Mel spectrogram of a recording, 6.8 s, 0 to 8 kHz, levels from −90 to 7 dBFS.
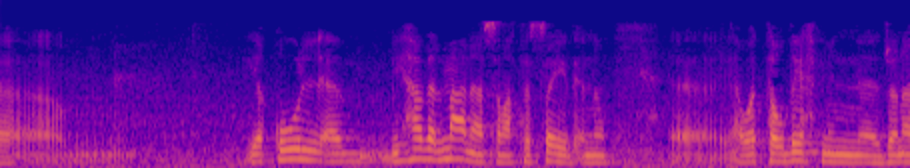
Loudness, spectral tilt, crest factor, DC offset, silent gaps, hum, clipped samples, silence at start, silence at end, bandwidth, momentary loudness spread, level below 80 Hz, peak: -33 LUFS; -7.5 dB/octave; 18 dB; under 0.1%; none; none; under 0.1%; 0 s; 0 s; 5.2 kHz; 18 LU; -56 dBFS; -14 dBFS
